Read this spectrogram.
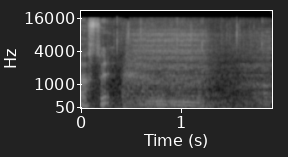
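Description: Fiery creatures crackle and breathe close by.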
